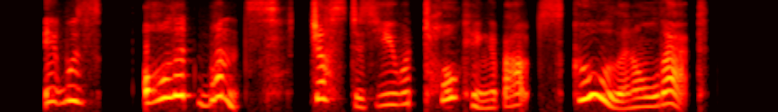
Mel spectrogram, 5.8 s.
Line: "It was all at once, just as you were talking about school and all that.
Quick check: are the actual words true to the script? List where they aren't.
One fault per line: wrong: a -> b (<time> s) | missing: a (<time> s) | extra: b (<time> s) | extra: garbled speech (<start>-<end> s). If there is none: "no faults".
no faults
